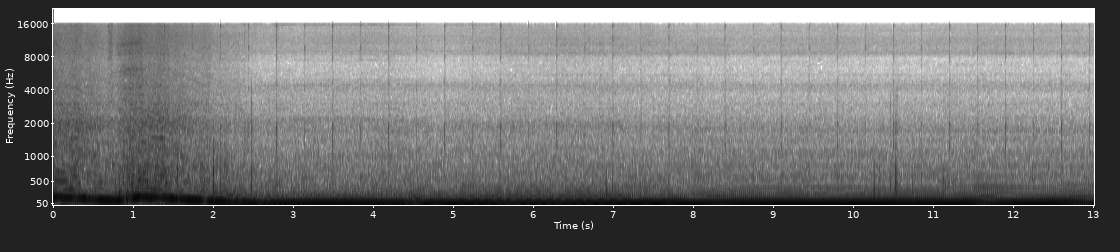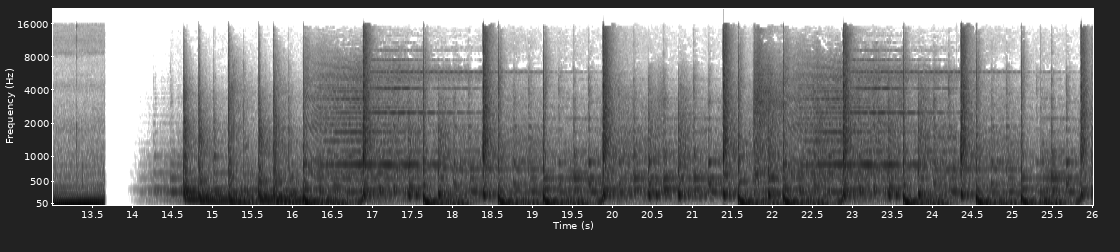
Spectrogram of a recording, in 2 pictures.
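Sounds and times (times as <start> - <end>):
car engine idling: 0.1 - 13.7
faint engine ticking: 0.6 - 13.7.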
